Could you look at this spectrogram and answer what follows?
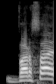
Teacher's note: वर्षा में जो सो बोले हैं वो भी मूर्धा के सहायता से बोला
